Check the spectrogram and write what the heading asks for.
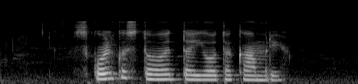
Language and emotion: Russian, neutral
